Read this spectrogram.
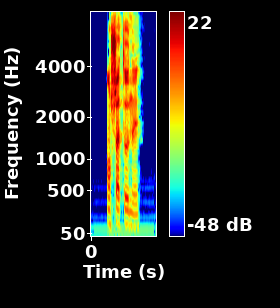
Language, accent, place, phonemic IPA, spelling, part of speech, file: French, France, Lyon, /ɑ̃.ʃa.tɔ.ne/, enchatonner, verb, LL-Q150 (fra)-enchatonner.wav
- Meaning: to attach a jewel on the collet of a ring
